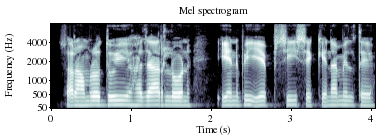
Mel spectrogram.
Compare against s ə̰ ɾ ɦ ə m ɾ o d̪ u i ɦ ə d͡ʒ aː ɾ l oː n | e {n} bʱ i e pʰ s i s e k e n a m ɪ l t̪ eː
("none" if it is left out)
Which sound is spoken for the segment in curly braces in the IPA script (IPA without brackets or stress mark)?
n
